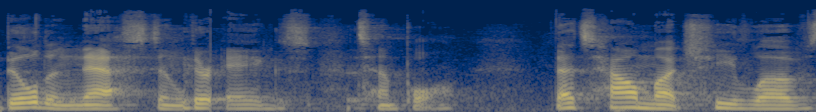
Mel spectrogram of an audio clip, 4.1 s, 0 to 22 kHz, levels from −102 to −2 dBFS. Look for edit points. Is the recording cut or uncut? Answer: cut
